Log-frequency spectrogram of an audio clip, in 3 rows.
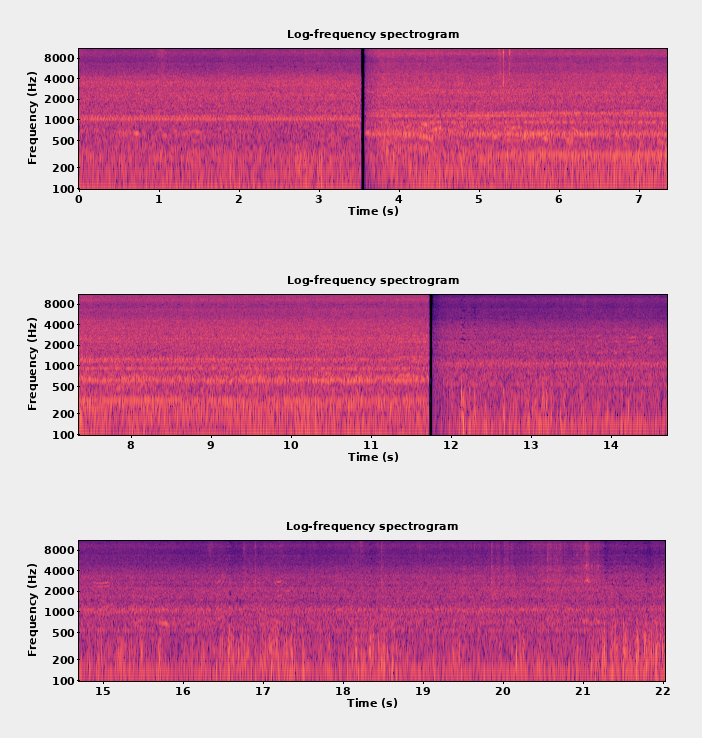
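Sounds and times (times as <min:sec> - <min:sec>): fire engine motor running: 0:00.0 - 0:22.0.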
